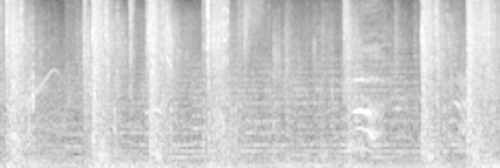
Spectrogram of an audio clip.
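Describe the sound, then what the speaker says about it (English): Repeated gunshots and booms ring out in a film crossfire scene, heavy irregular bursts spread across several seconds under a dense, noisy background. "Jack opens fire on Sanborn and his guards, ignoring the fallout."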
